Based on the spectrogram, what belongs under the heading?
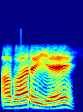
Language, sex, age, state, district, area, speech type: Hindi, male, 18-30, Uttar Pradesh, Ghazipur, rural, conversation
